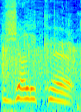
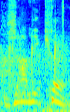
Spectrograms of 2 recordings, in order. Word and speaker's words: Jolicoeur: Ladies and gentlemen, give it up for Jolicoeur in the building. Hello, hello, hello. Did I pronounce your name, the name right? It's Jolicoeur. Jolicoeur.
